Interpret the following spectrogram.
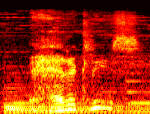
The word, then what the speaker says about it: Heracles: you doing there that thing with your voice Heracles yeah that that is how it's supposed to be pronounced seems like a lot of work but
